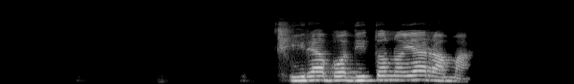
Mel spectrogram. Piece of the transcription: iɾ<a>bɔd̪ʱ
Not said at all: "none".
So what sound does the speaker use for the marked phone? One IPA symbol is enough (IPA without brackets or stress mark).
a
